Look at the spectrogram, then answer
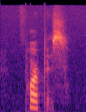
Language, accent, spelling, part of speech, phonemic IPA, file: English, US, porpoise, noun / verb, /ˈpɔːɹpəs/, En-us-porpoise.ogg
- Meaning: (noun) 1. A small cetacean of the family Phocoenidae, related to dolphins and whales 2. Any small dolphin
